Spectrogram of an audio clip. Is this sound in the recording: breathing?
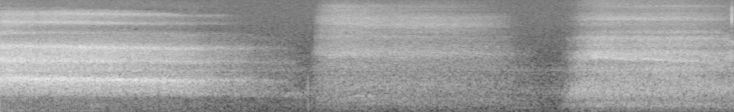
yes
